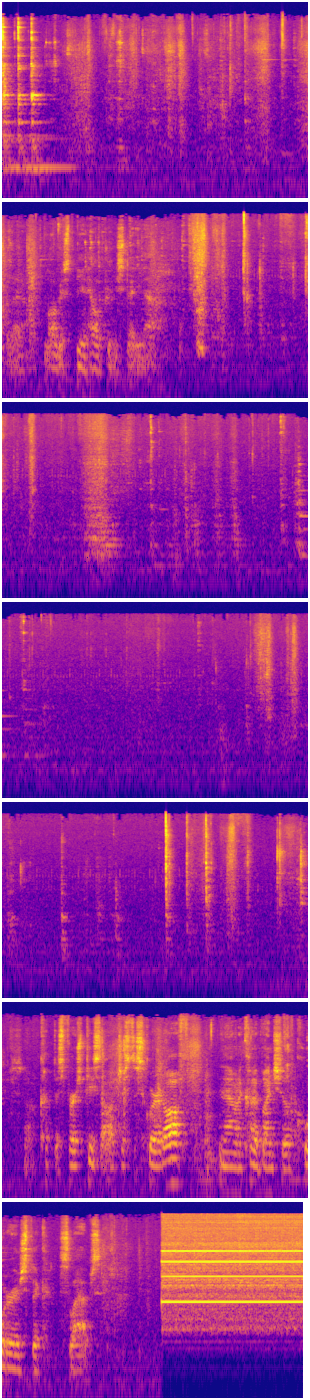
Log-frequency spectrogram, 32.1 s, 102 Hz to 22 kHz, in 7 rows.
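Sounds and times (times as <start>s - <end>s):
rustling scrape: 1.0s - 5.4s, 6.7s - 8.1s, 8.7s - 12.8s, 17.4s - 18.3s, 21.2s - 22.8s, 24.4s - 26.1s, 29.0s - 29.6s.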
